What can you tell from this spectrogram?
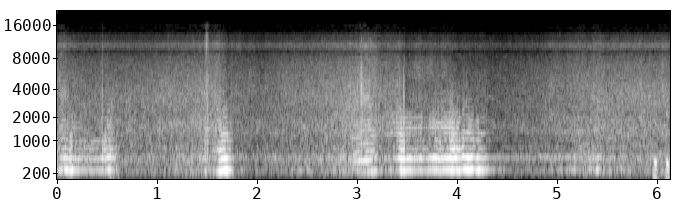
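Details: A honey bee colony hums steadily in an apiary during a hive inspection. The low, even drone has a brighter overtone, swells briefly near the middle, and comes with only a few faint knocks and handling sounds.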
